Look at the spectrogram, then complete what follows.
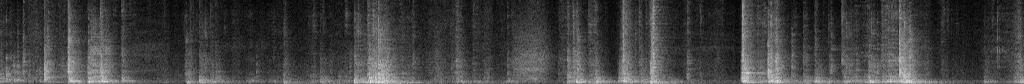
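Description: Sheet-steel truck firewall being handled and set in place against the car: irregular knocks, clanks and scraping, heaviest in two stretches in the middle and toward the end.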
